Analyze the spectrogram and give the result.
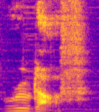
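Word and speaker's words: Rudolf: whatever this is anyway this guy's name is pronounced Rudolph haha he must hate grandfather for giving him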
